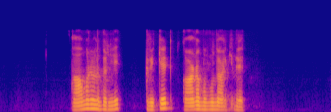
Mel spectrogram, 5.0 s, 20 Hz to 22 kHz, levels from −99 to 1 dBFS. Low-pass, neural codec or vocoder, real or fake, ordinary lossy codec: 7.2 kHz; autoencoder, 22.05 kHz, a latent of 192 numbers a frame, VITS, trained on one speaker; fake; none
